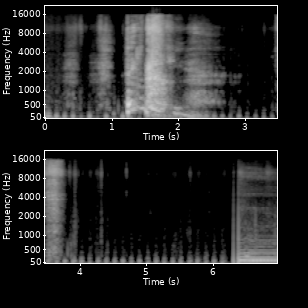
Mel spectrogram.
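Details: Ordinary random sneezes recorded on a smartwatch by someone not ill and outside allergy season: a sharp inhale and explosive sneeze, then a second shorter sneeze, over soft rhythmic ticking.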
